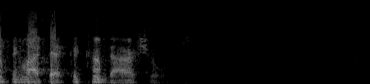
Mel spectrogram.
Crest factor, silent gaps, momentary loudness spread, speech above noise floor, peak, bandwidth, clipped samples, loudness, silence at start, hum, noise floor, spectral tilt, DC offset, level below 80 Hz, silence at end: 22 dB; none; 10 LU; 35 dB; -20 dBFS; 16 kHz; under 0.1%; -39 LUFS; 0 s; none; -75 dBFS; -4.5 dB/octave; under 0.1%; -64 dBFS; 2.1 s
